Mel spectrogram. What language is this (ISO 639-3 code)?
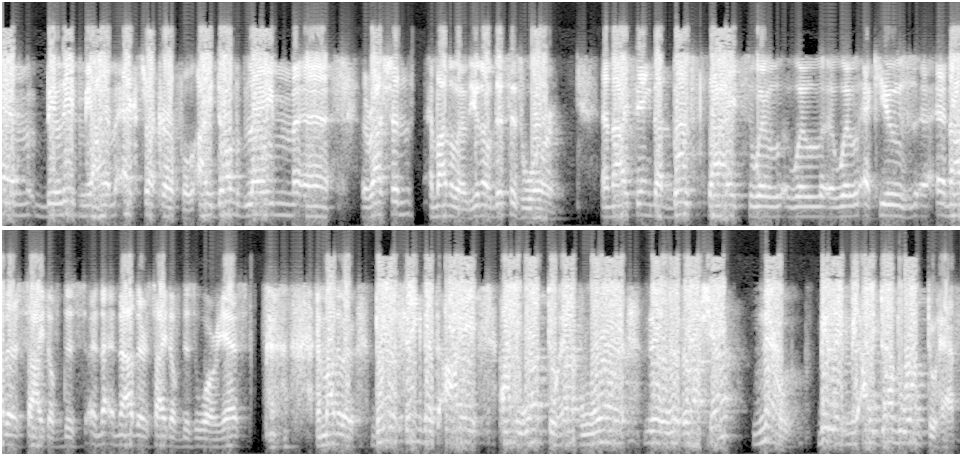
ron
